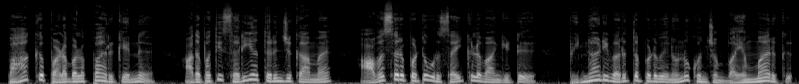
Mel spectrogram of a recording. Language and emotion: Tamil, fearful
